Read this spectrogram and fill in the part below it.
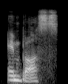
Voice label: "emboss", Indian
